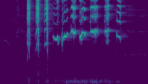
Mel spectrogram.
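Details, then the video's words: Oriental magpie-robin (kacer) lure song for stimulating other magpie-robins: three sharp clicking notes followed by a quick string of about eight bright chirps, with faint low rumble. "Pancingan kacer ngeplay...cocok untuk merangsang bunyi kacer"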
